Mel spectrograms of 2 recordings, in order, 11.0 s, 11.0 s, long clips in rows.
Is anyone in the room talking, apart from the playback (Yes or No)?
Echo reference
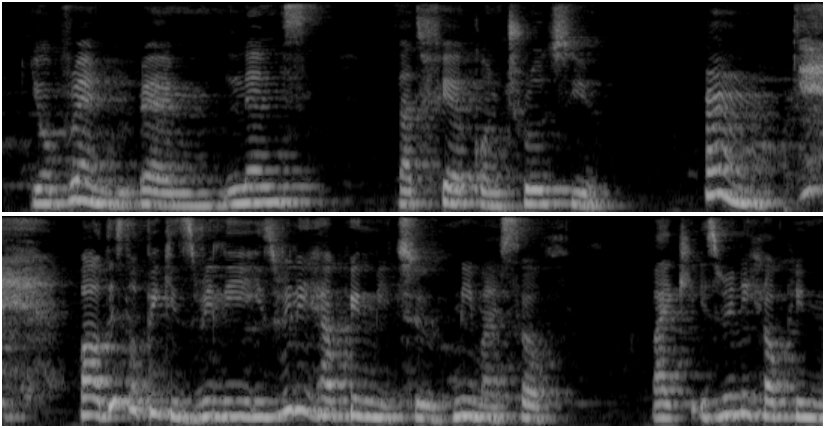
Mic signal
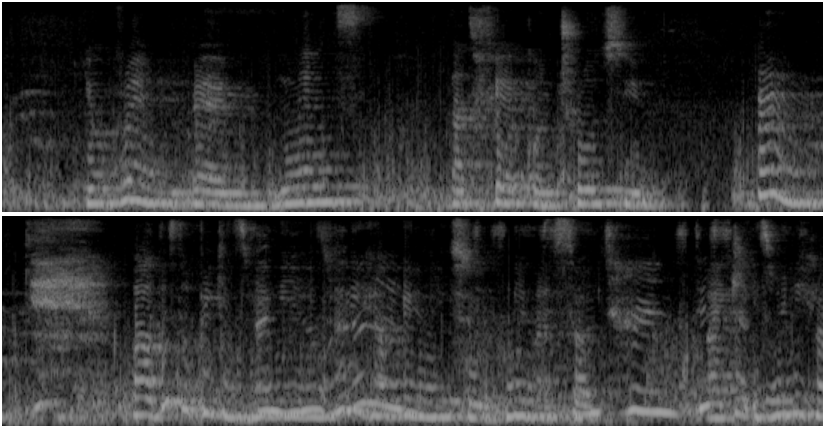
Yes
